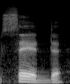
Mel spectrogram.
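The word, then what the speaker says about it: said: जो साद मतलब दुखी और एस ए आईडी मतलब सेड तो फर्स्ट वाला साद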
